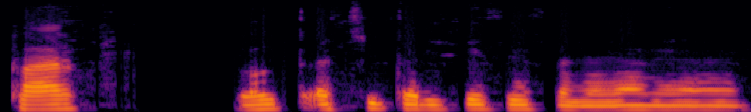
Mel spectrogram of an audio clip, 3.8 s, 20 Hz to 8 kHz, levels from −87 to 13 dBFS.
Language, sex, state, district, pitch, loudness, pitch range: Hindi, male, Uttar Pradesh, Etah, 115 Hz, -19 LUFS, 105-120 Hz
